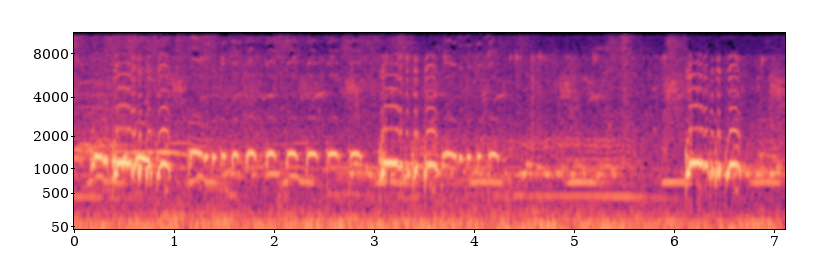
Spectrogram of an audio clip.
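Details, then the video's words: Zebra dove lure meant to make other doves start calling; a loud rolling coo followed by long chains of rapid repeated notes, and more rolling coos at about three and six seconds. "Perkutut lokal gacor suara paling ampuh untuk pancingan burung perkutut agar cepat bunyi"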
